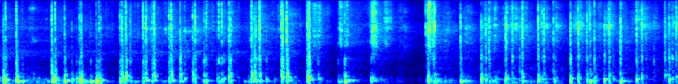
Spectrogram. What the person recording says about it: C'est pas le meilleur plastique que j'ai vu. Avec des gobelets, c'est bien mieux.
